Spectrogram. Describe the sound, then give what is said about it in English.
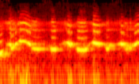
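A student in the Bega Valley, on the far south coast of New South Wales, imitates a magpie's call in traditional bird calling: a continuous warbling, gurgling whistle that swoops up and down in pitch in short repeated phrases, fairly loud, with no talking. “What can you do? A magpie. Well, let's hear a magpie.”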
